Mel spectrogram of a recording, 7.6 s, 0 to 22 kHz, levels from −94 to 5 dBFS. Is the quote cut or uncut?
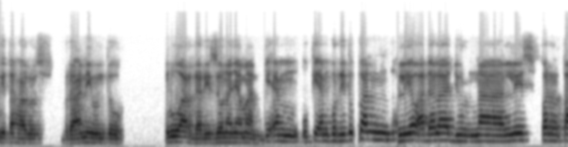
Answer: cut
